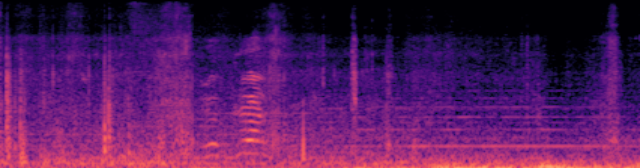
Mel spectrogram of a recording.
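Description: Wind rumbling and buffeting on the microphone, with a few sharp knocks scattered through it and a short voice about a second in.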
